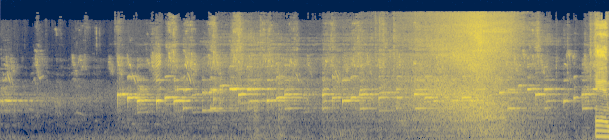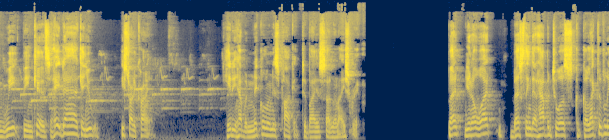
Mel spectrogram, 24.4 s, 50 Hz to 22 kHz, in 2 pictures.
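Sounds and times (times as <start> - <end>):
ice cream truck jingle: 0.0 - 19.4
low outdoor road rumble: 0.0 - 19.4
speech: 11.9 - 15.3, 16.7 - 19.5, 21.2 - 24.3.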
